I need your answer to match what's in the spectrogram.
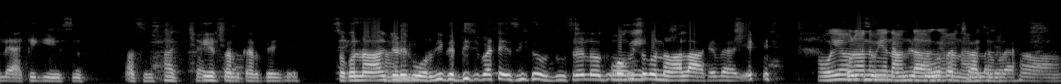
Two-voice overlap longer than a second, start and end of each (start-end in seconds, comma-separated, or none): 8.4-10.1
